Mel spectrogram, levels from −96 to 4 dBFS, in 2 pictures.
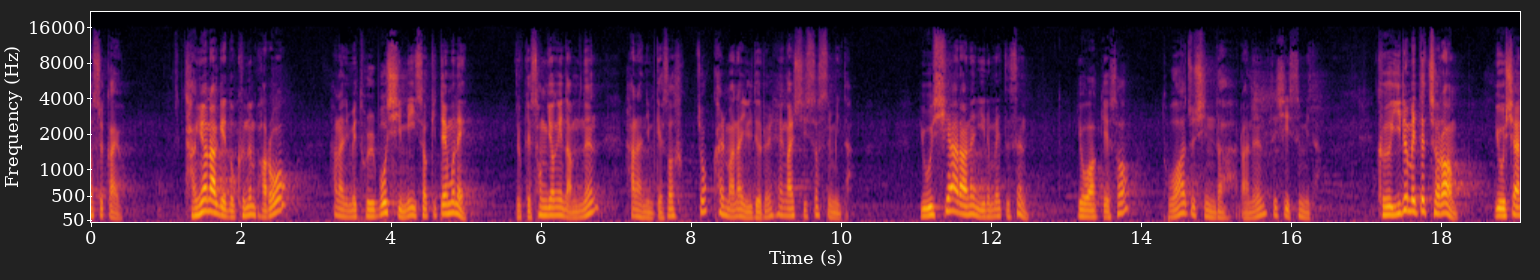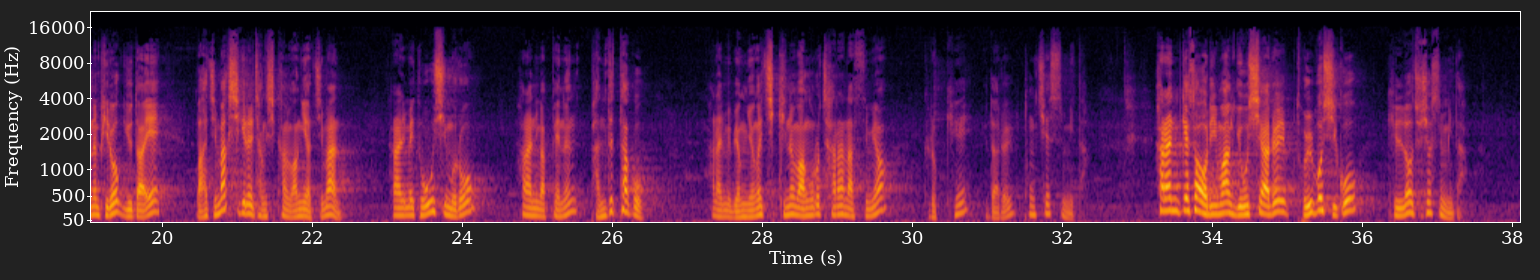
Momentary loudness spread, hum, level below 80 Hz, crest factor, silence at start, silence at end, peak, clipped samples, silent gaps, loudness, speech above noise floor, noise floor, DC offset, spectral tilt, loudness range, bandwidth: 17 LU; none; -58 dBFS; 22 dB; 0 s; 0.75 s; 0 dBFS; under 0.1%; none; -21 LUFS; 34 dB; -54 dBFS; under 0.1%; -5.5 dB/octave; 10 LU; 15.5 kHz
